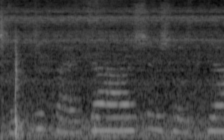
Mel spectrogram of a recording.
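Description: A child's voice singing or chanting a drawn-out, held note about a second in, with a short wavering tail. A single sharp knock comes just at the start and is the loudest sound.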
